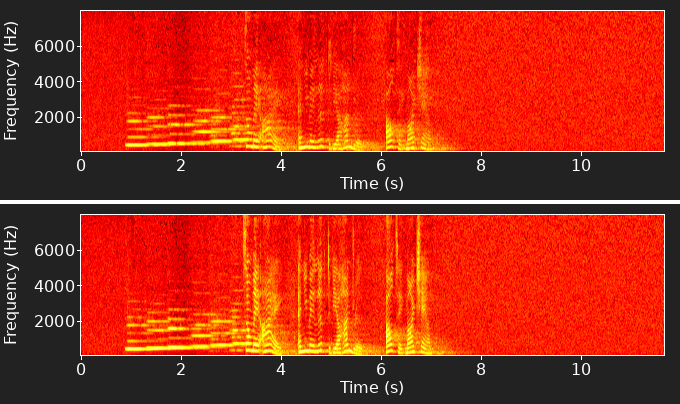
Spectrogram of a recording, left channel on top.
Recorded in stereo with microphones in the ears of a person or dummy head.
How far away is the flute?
About 7 m.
